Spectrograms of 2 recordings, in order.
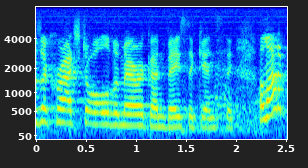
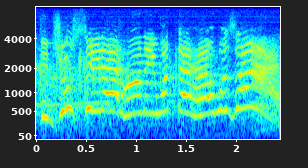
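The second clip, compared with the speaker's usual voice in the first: shocked gossip; 10 semitones higher than usual. Retold or imitated. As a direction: gasp it out like appalled moviegoers. Premiere audience gossiping in shock.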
